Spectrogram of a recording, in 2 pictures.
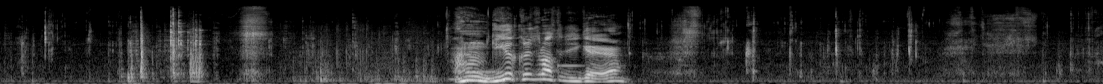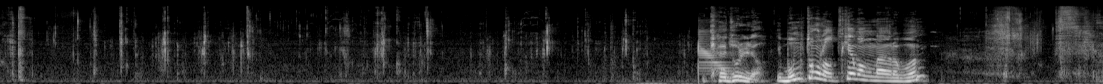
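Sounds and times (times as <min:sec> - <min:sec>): chewing and mouth sounds: 0:00.0 - 0:01.2, 0:06.3 - 0:18.0.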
